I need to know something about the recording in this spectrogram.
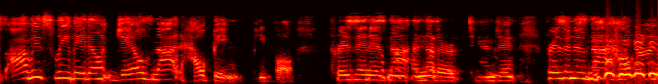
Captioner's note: giggles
